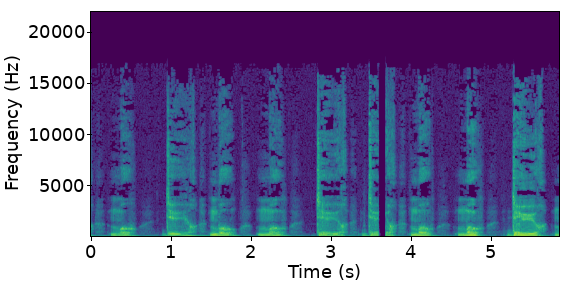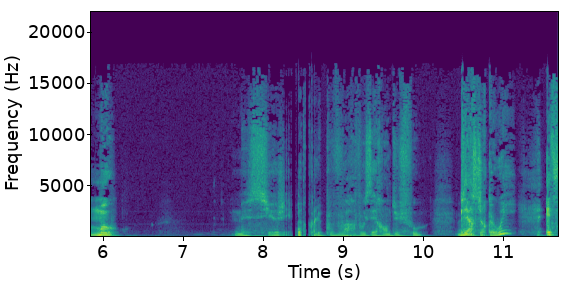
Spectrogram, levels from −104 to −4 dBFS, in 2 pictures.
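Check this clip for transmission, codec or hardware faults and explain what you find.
Two short breaks in the audio: at 3.60 to 3.70 s the sound cuts to silence for about 90 ms, and from 8.28 to 8.69 s it stutters through several small gaps, the longest about 46 ms, then carries on as if it had kept playing. This is likely a Bluetooth dropout, where late packets are discarded and the output goes silent until good ones arrive.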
